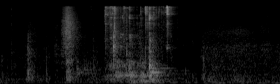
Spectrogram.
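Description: Keys jingle.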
